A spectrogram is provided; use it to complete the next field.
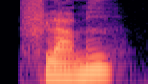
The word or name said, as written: flammet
